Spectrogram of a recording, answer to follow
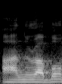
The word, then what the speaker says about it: honorable: Para um homem honrado, an honorable man. Então, palavrinhas iniciadas com H. O H, ele não é pronunciado, então o som vai ficar de vogal e você vai colocar o N na frente.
